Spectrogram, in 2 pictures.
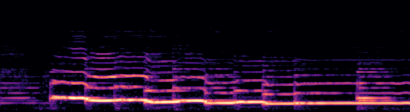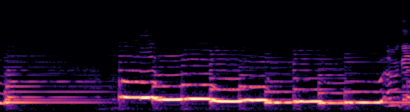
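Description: A woman's singing voice runs twice down a stepwise descending scale, each run ending on a held low note, over sustained upright-piano notes. It is a vocal range exercise for singing smoothly through the break.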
